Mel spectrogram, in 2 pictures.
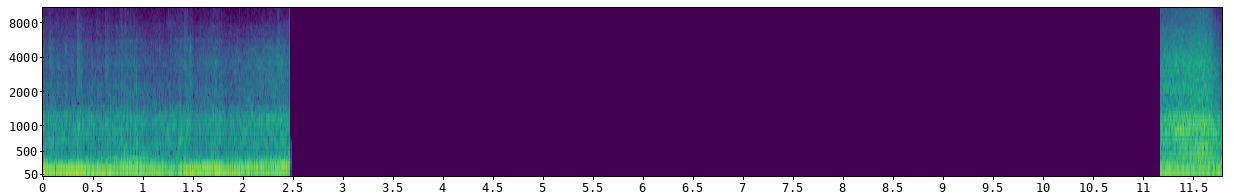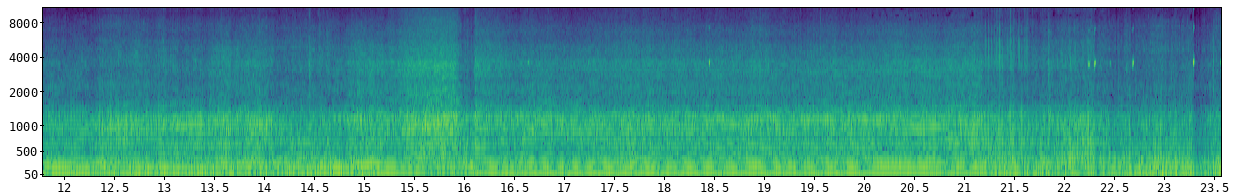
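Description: A racing car engine roars loudly up close, revving up and down as gears change.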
